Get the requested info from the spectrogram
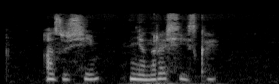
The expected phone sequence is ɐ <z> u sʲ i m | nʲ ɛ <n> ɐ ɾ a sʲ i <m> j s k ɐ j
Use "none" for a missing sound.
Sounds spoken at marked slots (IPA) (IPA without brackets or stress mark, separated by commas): z, n, none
